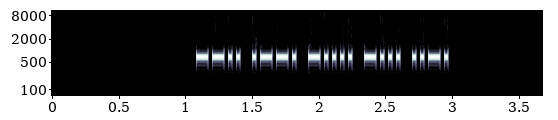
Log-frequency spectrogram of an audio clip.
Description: Morse code, heard as a keyed tone, about 40 wpm, 700 Hz. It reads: ZP6BF
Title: DXCC-100 Call Signs - 5 Characters - Repeated 3x - 40wpm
